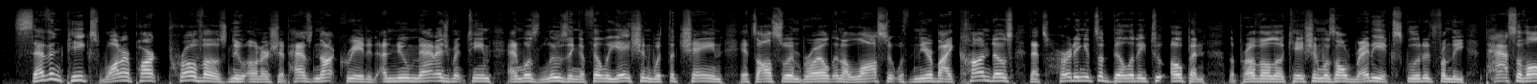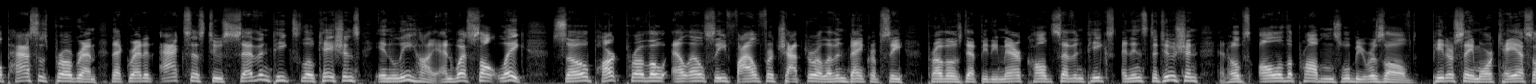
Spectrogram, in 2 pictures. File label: VOICE PSA; SEVEN PEAKS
